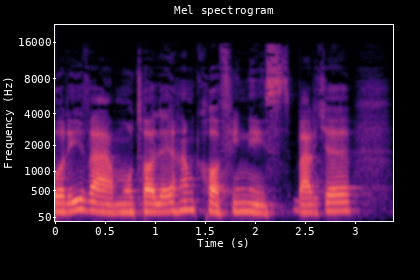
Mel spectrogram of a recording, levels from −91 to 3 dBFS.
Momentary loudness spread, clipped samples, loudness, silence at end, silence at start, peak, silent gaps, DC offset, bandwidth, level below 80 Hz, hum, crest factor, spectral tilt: 6 LU; under 0.1%; -25 LUFS; 0.1 s; 0 s; -8 dBFS; none; under 0.1%; 15.5 kHz; -62 dBFS; none; 16 dB; -5.5 dB/octave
